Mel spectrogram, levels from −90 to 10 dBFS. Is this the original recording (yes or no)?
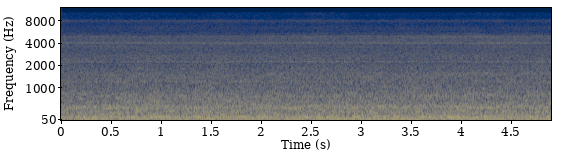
no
